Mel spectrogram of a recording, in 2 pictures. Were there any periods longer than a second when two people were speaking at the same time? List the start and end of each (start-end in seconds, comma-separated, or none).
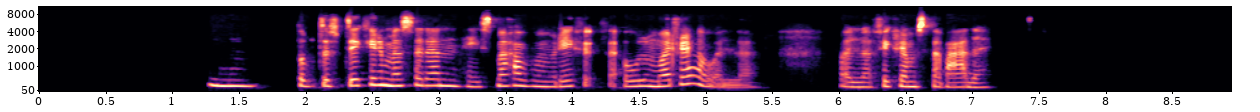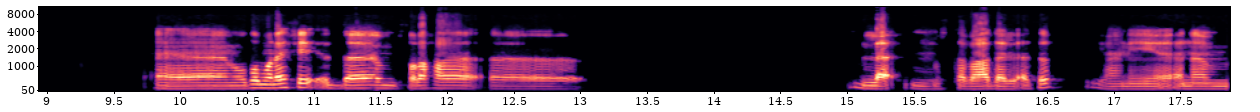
none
